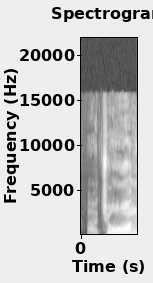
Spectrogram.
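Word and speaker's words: John: 나라에서 많이 쓰여지고 있어요 그래서 미국 원이나 영어권에서는 요한 이라고 부르지 않고 좋은 이렇게 부르죠 발음상 예 좋은 이렇게 부릅니다 그래서 좋으나 무게 하면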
